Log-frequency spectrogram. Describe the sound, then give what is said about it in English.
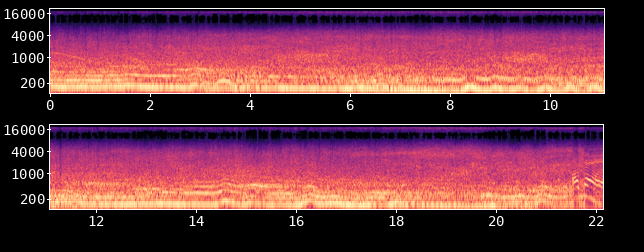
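Racing boats, including Budweiser and Eagle Electric, roar past on the turn by the Belle Isle Bridge with a loud, continuous engine drone whose low, buzzing pitch wavers and bends as the boats sweep by, never dropping off across the whole stretch. “Budweiser coming up, trying to take Eagle on the turn down by the Belle Isle Bridge.”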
